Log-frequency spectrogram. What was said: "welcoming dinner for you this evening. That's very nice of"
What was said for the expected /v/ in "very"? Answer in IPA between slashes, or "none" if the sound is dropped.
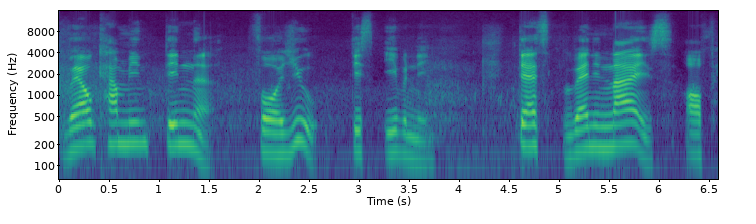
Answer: /w/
